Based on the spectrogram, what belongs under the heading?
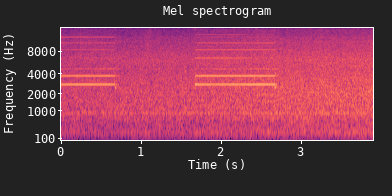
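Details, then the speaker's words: Replacement Proxmox backup server board at first power-on: steady, high, second-long beeps repeat over the fan hum as it fails its start-up self-test. A memory problem is suspected, with only three of four modules found; unconfirmed. "sounds like a memory problem so we'll adjust that"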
